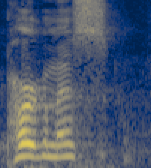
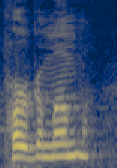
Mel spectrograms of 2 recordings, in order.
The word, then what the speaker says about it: Pergamos: We looked at Pergamos, sometimes pronounced Pergamum, last week.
